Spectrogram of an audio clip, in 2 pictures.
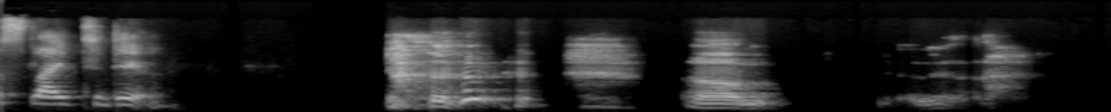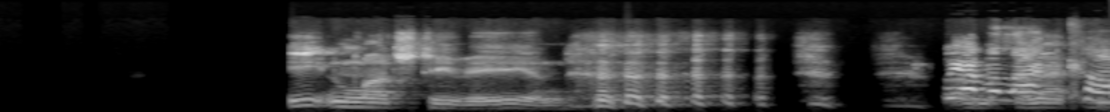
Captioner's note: chuckles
